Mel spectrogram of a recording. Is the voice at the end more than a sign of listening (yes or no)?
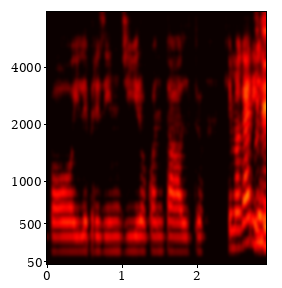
yes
